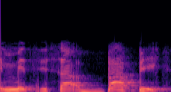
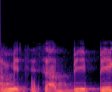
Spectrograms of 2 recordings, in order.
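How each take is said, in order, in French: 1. Un 'a' plein suit le son b. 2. Aucune voyelle ne sépare le b du p. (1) "je dis Metsissa Bapé" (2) "et non pas Metsissa B P comme vous avez l'habitude de l'entendre"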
